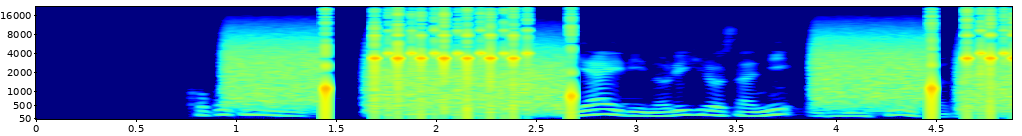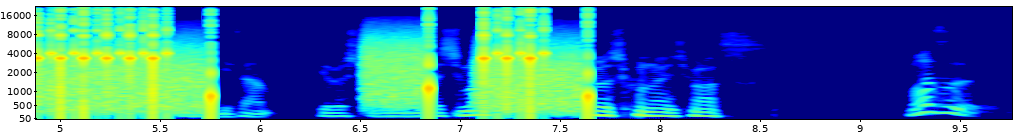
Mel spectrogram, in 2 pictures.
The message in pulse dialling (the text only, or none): 7 8 3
